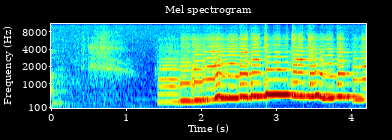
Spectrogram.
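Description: A gemshorn, a horn-bodied vessel flute with a mellow tone, playing a short phrase of sustained notes that start about a second and a half in, climb stepwise and then fall back.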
